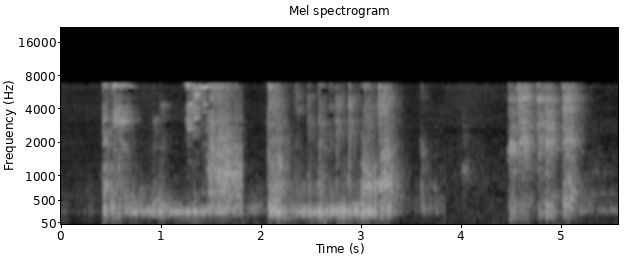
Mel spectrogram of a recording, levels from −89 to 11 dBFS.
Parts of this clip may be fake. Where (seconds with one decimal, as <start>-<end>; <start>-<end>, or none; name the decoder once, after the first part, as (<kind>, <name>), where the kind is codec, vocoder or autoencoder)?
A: 0.0-0.9 (vocoder, HiFi-GAN); 2.0-3.7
